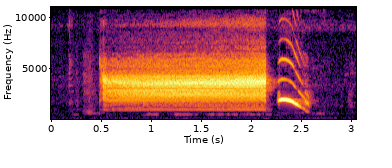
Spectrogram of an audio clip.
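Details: Common iora calling rivals in a lure recording meant to make silent birds sing, in the trilling ngetir style. One long, even, buzzy trilled note lasts about 1.7 seconds, then a short, loud note drops in pitch.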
